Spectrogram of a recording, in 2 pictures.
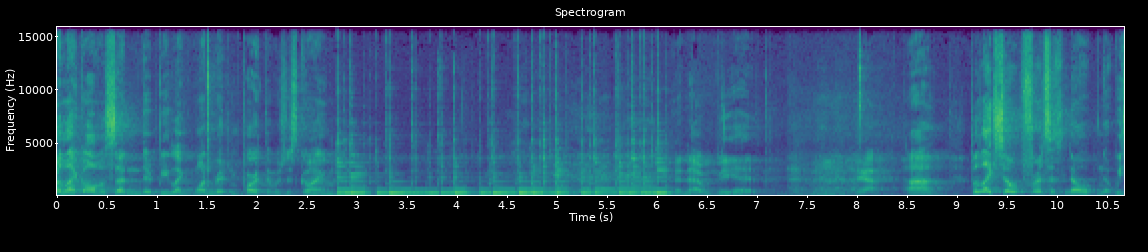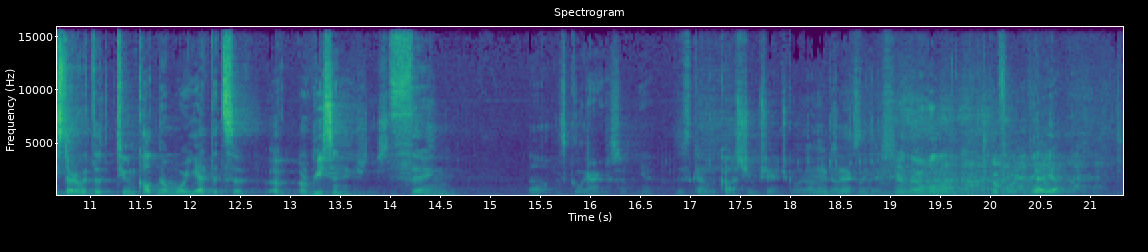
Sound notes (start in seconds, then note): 2.4 mandolin playing; 2.9 audience laughing; 18.8 audience laughing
